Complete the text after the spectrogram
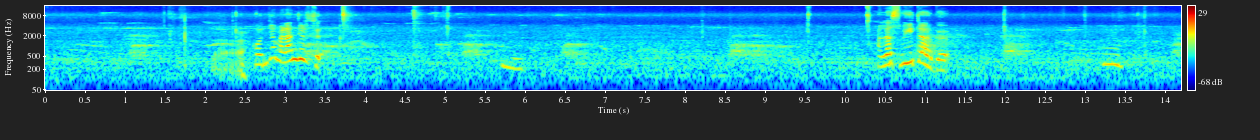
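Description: A woman bites into crunchy fruit.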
